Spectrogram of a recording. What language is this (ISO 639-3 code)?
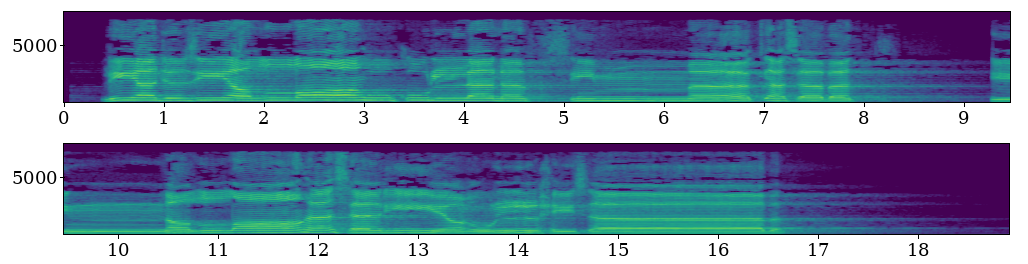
ara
